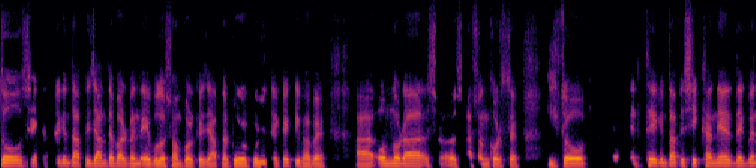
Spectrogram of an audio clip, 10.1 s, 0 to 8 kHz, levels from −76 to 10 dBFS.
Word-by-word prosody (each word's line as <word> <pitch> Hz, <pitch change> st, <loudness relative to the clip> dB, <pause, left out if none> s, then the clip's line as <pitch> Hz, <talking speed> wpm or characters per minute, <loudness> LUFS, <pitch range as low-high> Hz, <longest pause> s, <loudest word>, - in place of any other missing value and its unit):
তো 145 Hz, -, +5 dB, 0.3 s
সেক্ষেত্রে 135 Hz, +1 st, -7 dB
কিন্তু 135 Hz, 0 st, -1 dB
আপনি 135 Hz, -, -3 dB
জানতে 130 Hz, 0 st, +1 dB
পারবেন 120 Hz, -1 st, +1 dB
এগুলো 115 Hz, +2 st, +3 dB
সম্পর্কে 115 Hz, -2 st, 0 dB
যে -, -, +2 dB
আপনার 115 Hz, -1 st, -2 dB
পূর্বপুরুষদেরকে 120 Hz, +1 st, +1 dB
কিভাবে 120 Hz, -2 st, +1 dB, 0.5 s
আ -, -, -2 dB, 0.3 s
অন্যরা 125 Hz, -1 st, +3 dB, 0.3 s
শ -, -, -13 dB, 0.4 s
শাসন -, -, -6 dB
করছে। 110 Hz, -2 st, 0 dB, 0.7 s
তো 130 Hz, -, +6 dB, 0.9 s
এর 130 Hz, -, -7 dB
থেকে 150 Hz, -1 st, +4 dB
কিন্তু 145 Hz, 0 st, -1 dB
আপনি 145 Hz, 0 st, -3 dB
শিক্ষা 140 Hz, 0 st, +1 dB
নিয়ে 140 Hz, +1 st, +3 dB, 0.2 s
দেখবেন 130 Hz, +1 st, 0 dB
125 Hz, 150 wpm, -20 LUFS, 120-135 Hz, 0.9 s, তো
